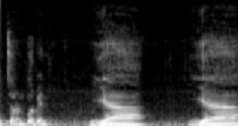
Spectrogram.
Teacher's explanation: জিহ্বার মাঝখান, তার বরাবর উপরে তালুর সাথে লাগাবেন, লাগিয়ে উচ্চারণ করবেন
